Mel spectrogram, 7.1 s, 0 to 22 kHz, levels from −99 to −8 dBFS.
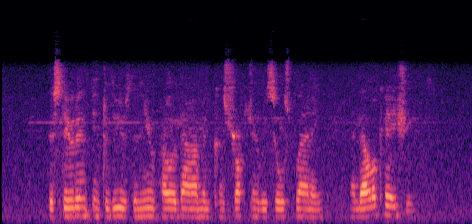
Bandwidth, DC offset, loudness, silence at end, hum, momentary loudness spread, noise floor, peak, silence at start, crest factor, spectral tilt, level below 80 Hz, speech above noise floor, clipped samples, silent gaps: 7.6 kHz; under 0.1%; -33 LUFS; 0.85 s; none; 10 LU; -60 dBFS; -16 dBFS; 0.75 s; 18 dB; -5 dB/octave; -70 dBFS; 28 dB; under 0.1%; none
